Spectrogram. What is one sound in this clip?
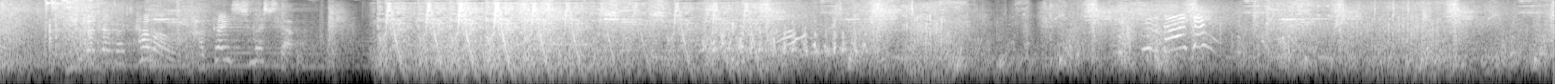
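Video game spell blasts and weapon strikes burst and crackle rapidly.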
